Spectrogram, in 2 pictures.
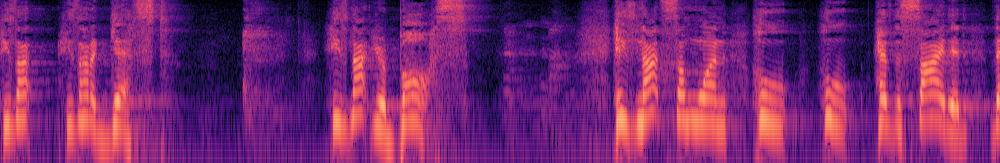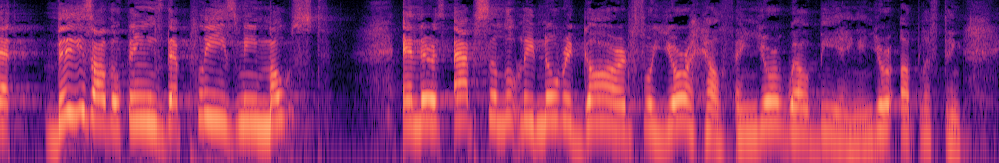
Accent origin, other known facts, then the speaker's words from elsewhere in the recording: Texas, United States; I am from Texas, okay? There's two more coming, okay? Listen to me. I'm from Texas, okay?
